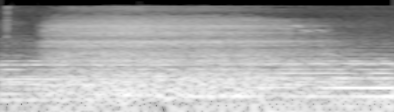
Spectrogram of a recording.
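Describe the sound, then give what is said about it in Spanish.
A forceful exhale during a breathing exercise: one long, steady rush of air that starts almost at once and holds, strong and even, to the end. “Exhala con fuerza. Inhala. Exhala con fuerza.”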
